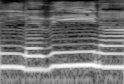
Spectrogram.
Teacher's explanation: یا ساکن سے پہلے زیر ہیں تو اسے کھڑی زیر کی طرح کھینچ کے پڑھیں گے، اور یہ الف چھوڑ دیں گے، یہ خالی ہے۔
